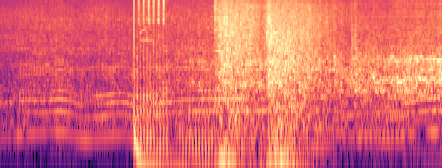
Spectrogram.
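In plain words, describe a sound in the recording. Two cars bump together with a thud.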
